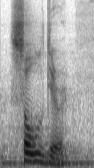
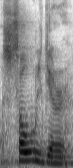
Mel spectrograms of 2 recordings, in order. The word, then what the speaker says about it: soldier: Sílaba fuerte, soul, y la sílaba débil de la schwa, soldier. No podemos pronunciarla como soldier.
